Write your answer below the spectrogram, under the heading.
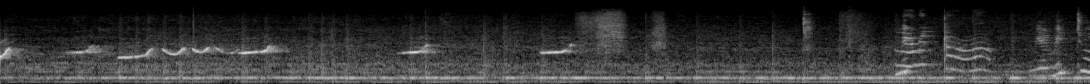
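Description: An Indian ringneck parakeet whistles a run of rising, looping notes, then wavering warbled phrases, over a steady low hum.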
